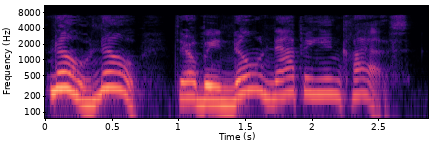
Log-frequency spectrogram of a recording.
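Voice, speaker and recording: A man's voice: high-pitched, very animated, measured pace, warm tone, dull audio, voice pushed up, full character voice. A man voicing a cheerful, eager little female bird teacher in a children's storybook, chirping with exclamatory enthusiasm. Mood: insistent, upbeat. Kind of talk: children's picture book character voice.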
